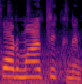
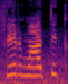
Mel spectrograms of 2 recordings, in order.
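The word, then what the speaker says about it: 4MATIC: I need to mention, as you corrected me in the previous review of this car, it's not pronounced "four matic", but "vier matic" (German).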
